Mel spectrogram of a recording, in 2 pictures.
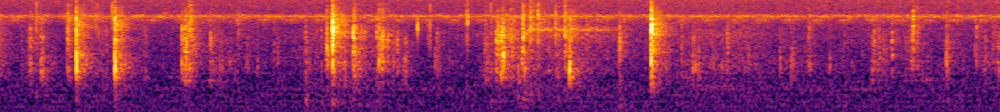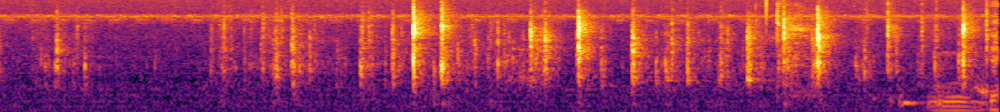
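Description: Computer keyboard typing: irregular, rapid key clicks as code is entered, over a low steady hum.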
